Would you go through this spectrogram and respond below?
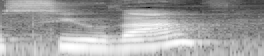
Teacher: The weak I clings to the weak u, and it makes one syllable and one sound. So this word has two syllables.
